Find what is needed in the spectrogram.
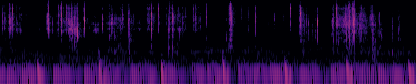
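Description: Foil trading-card booster pack wrapper crinkling and crackling in quick irregular crackles as it is opened and the cards are pulled out, over background music.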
